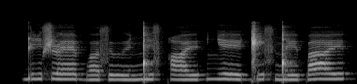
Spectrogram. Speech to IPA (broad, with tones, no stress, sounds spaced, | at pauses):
ɖ iː˦ s ɭ ɛː˦ b ʌː˨ s ɯː˨ ɪ̯ ŋ͡ǃ i˦ s q a˦ ɪ̯ | ʎ eː˦˨ ɡ͡ǁ ɯ˦ s ŋ͡ǃ eː˨ p a˦ ɪ̯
